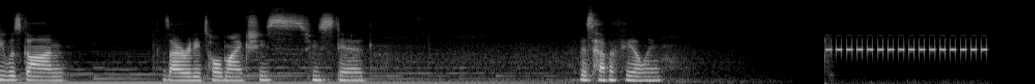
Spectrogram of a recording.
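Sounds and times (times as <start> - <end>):
speech: 0.0 - 0.8, 1.6 - 3.8, 5.8 - 6.7
faint low noise: 0.0 - 8.0
telephone ringing in a rapid buzzing trill: 8.3 - 9.9.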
